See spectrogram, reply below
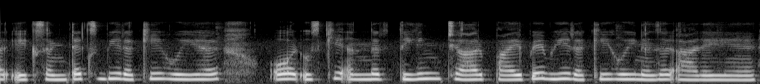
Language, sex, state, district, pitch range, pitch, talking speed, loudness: Hindi, female, Jharkhand, Palamu, 220-245 Hz, 230 Hz, 150 wpm, -14 LUFS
